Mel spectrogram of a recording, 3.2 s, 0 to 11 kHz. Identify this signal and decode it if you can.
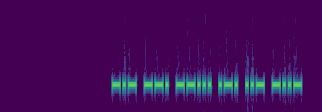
Morse code, heard as a keyed tone, about 47 wpm, 700 Hz. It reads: KG7RUX
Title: USA Call Signs - 6 Characters - 3x Character Spacing - 45wpm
